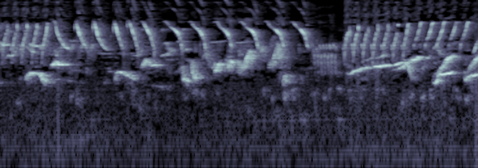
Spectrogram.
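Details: A canary sings without pause, fast, bright trills and rolling tours, each phrase a quick run of high notes, nothing else heard; used as a song-tutoring recording; Canary.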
